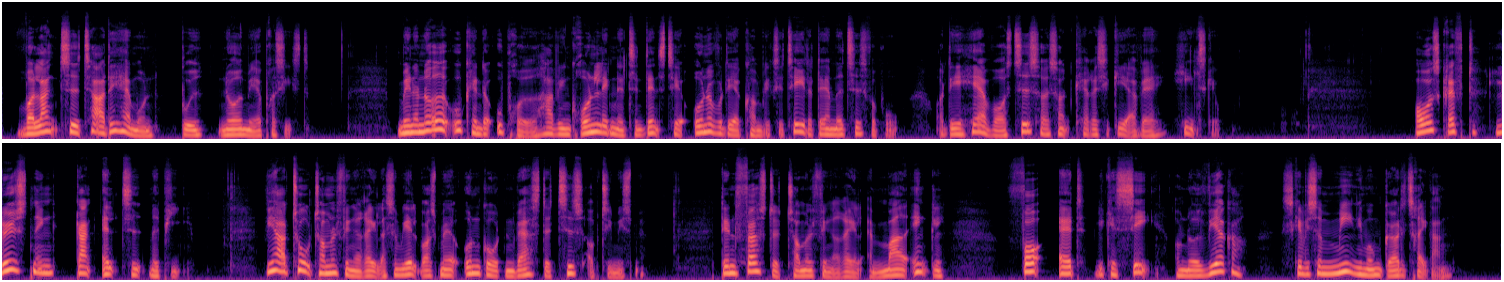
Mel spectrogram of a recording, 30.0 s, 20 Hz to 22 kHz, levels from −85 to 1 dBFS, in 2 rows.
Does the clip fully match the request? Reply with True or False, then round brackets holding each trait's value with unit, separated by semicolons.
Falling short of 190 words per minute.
True (165 wpm)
